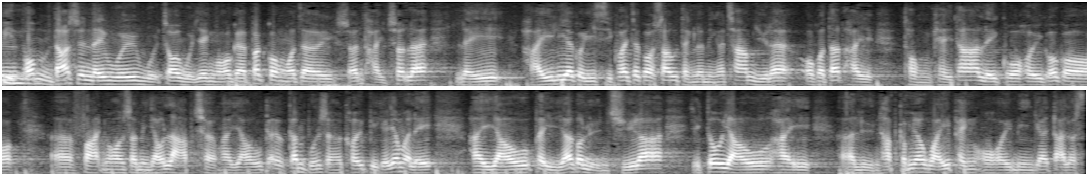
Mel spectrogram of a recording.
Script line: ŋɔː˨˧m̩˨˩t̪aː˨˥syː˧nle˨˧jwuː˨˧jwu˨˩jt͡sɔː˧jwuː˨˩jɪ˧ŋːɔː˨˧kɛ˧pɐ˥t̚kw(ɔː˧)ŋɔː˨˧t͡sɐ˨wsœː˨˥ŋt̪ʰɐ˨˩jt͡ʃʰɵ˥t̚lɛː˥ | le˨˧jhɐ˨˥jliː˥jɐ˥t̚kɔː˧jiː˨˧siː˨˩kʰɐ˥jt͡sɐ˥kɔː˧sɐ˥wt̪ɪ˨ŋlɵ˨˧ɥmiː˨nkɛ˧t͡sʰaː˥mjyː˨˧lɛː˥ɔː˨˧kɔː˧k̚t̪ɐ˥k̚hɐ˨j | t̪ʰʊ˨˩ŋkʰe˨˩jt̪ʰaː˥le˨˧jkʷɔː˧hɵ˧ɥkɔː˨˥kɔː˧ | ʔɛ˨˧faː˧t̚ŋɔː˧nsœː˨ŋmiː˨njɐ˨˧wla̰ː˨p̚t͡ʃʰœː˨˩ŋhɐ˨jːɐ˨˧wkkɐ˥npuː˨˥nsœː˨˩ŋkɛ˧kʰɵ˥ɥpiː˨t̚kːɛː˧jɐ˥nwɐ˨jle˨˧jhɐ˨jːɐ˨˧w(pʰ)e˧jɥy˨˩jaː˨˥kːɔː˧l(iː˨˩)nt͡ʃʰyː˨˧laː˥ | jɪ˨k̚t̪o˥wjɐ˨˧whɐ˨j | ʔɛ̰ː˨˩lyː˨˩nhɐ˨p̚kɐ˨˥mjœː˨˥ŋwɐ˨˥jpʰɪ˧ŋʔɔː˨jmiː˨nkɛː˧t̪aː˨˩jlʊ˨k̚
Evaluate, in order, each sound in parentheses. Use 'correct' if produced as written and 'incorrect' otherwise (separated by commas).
correct, correct, incorrect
